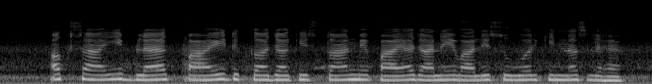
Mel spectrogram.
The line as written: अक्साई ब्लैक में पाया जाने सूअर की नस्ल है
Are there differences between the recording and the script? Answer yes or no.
yes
